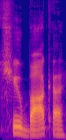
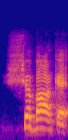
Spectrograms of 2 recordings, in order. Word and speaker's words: Shabaka: Yeah, you're talking Jerry about Chewbacca Henley? No, Shabaka. Oh, Chewbacca? Shabaka, Shabaka. Chewbacca. Yeah, no, Shabaka. Okay. I'm not going to say it again because I've already decided how to pronounce it.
